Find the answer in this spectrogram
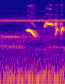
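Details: Common iora lure sound meant to prompt small birds to sing: a brief run of clear, sliding whistled chirps, the first falling and the next few quick and bright, over a constant thin high tone.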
